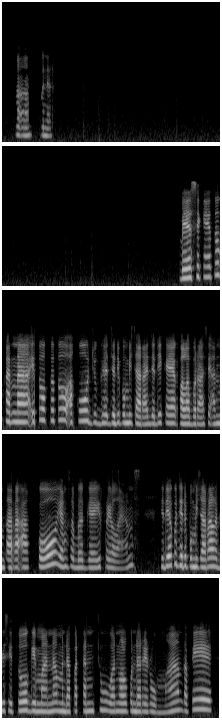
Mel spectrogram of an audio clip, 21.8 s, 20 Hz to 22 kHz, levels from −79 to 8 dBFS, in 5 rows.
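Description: Speech carrying a regular click about every 1.95 s from 1.55 s to 21.09 s, roughly ten in all; the likely cause is clock drift buffer slips, where two devices' clocks disagree by around 300 ppm and a few dozen samples slip each time. Brief buzzy holds at 9.31 s and from 12.21 to 12.24 s, each ending in a slight warble, are concealed Bluetooth headset packet loss, where missing frames were patched by repeating recent waveform for about 15 ms and 30 ms. Both sit over the mSBC headset link, whose speech bandwidth reaches up to 8 kHz.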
